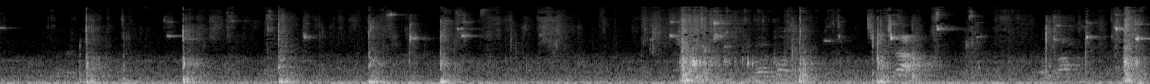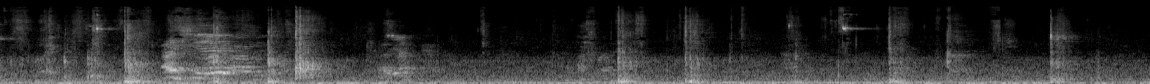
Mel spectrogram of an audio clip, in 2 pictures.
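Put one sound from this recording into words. A basketball bounces on a hard court, thumping again and again.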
